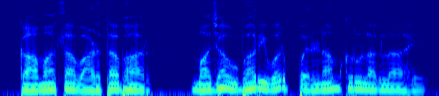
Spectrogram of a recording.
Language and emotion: Marathi, sad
